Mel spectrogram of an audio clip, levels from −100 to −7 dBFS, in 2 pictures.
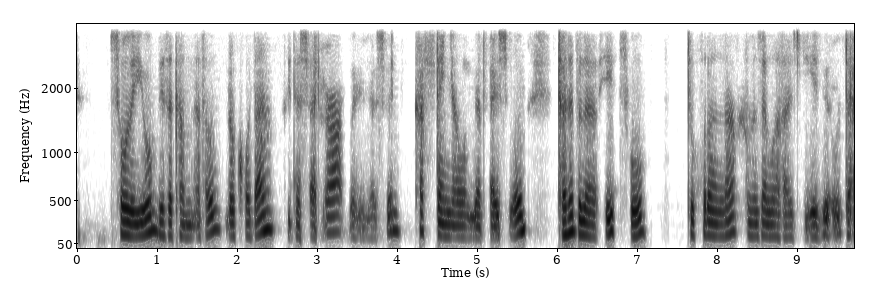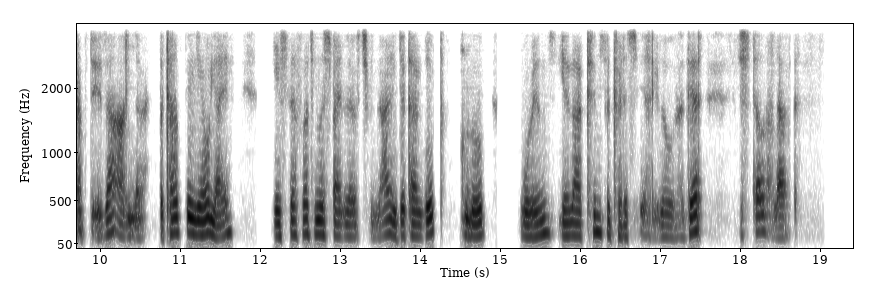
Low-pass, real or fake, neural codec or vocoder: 3.6 kHz; fake; codec, 16 kHz, 0.5 kbps, FunCodec, trained on Chinese and English, 25 frames a second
